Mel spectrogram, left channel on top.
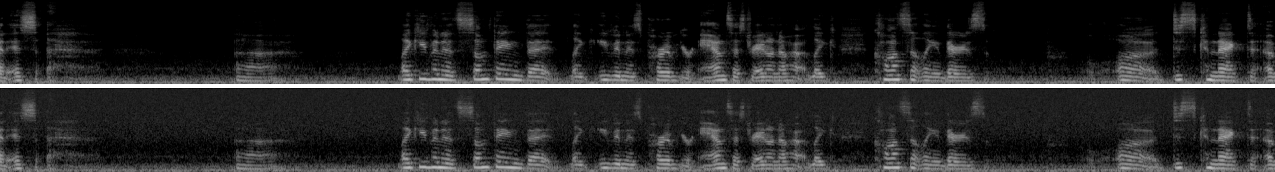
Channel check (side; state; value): right; noise; hiss, 14 dB below the sound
